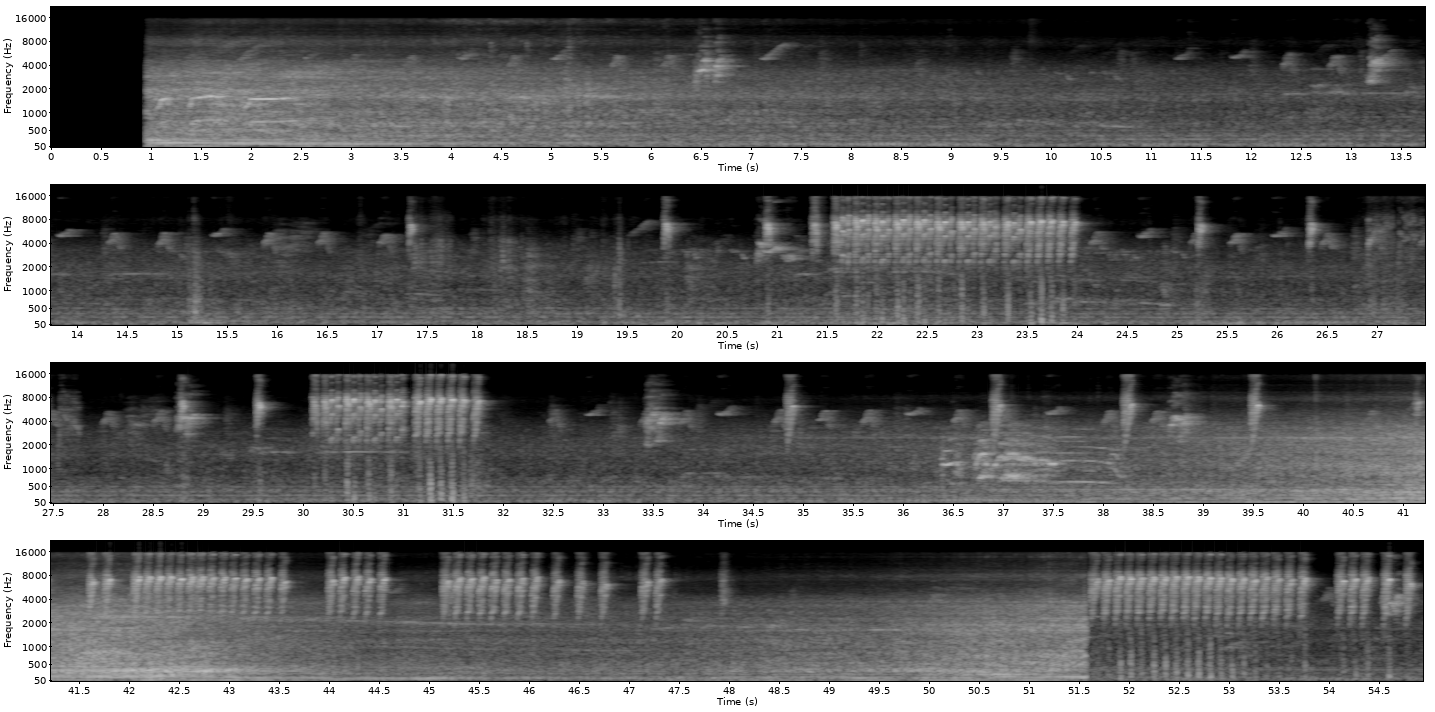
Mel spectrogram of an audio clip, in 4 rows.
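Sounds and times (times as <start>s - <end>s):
songbird chirping: 1.5s - 54.9s
songbird fast trill: 20.9s - 24.3s, 30.1s - 32.0s, 41.6s - 47.5s, 51.6s - 54.9s.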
